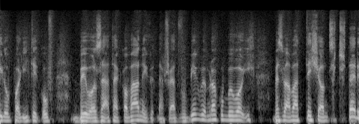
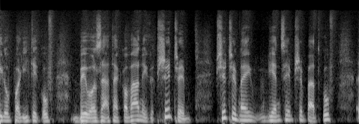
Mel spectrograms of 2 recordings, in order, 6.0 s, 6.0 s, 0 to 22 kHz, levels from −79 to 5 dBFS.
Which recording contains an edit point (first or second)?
second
